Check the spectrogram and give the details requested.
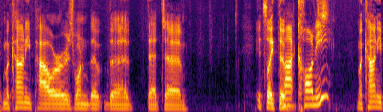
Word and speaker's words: Makani: No, Makani, M-A-K-A-N-I. Oh, okay, right. They're these. Oh, that's what it was, Dave. I forgot. Oh, Marconi.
